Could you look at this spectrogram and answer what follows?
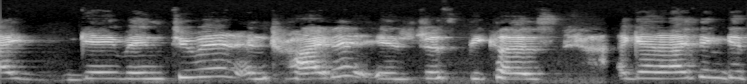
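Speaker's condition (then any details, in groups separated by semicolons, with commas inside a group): Cerebral palsy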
